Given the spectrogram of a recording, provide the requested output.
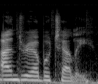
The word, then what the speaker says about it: Andrea Bocelli: Andrea Bocelli.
